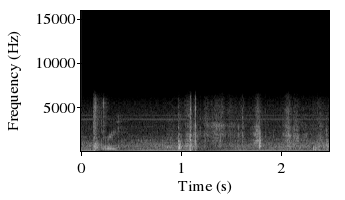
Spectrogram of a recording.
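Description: A few sharp clicks of laptop keys or trackpad buttons being pressed to shut down both computers, over a steady low hum.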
